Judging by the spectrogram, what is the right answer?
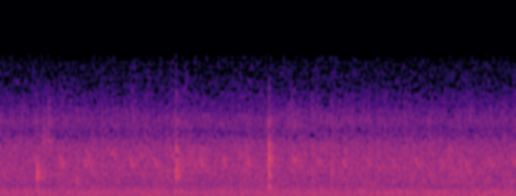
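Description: Shallots and tomatoes frying gently in an aluminium kadai: a faint steady sizzle with small scattered crackles and two sharper pops, one about two and a half seconds in and one about four seconds in.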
